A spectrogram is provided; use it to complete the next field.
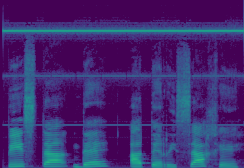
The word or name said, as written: pista de aterrizaje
